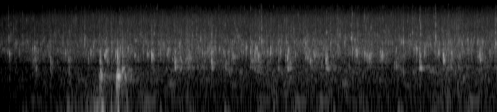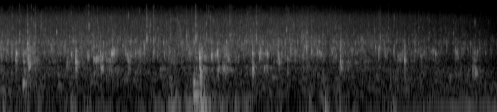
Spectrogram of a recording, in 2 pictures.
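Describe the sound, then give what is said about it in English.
Dense crackling and popping underwater from a melting iceberg, like steady rain on the surface, with scattered sharper pings and soft low thumps layered through a continuous fizzing hiss; no voices. “Some of them sound like kind of underwater rain with pinging and popping and booming, and it's all ricocheting around in the underwater acoustic space.”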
